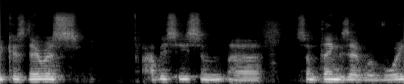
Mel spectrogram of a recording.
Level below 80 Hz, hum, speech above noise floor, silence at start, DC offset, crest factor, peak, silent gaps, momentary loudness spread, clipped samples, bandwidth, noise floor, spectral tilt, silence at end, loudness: -60 dBFS; none; 38 dB; 0 s; under 0.1%; 16 dB; -4 dBFS; none; 14 LU; under 0.1%; 11.5 kHz; -57 dBFS; -5.5 dB/octave; 0 s; -19 LUFS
